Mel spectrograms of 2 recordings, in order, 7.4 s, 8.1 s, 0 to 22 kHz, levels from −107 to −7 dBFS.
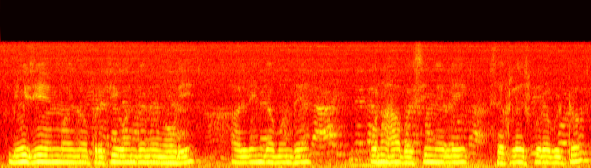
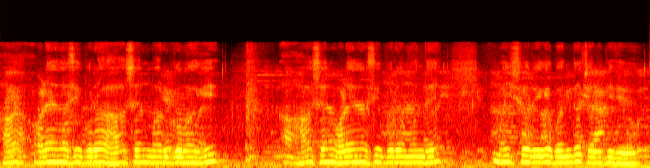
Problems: continuous background conversations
